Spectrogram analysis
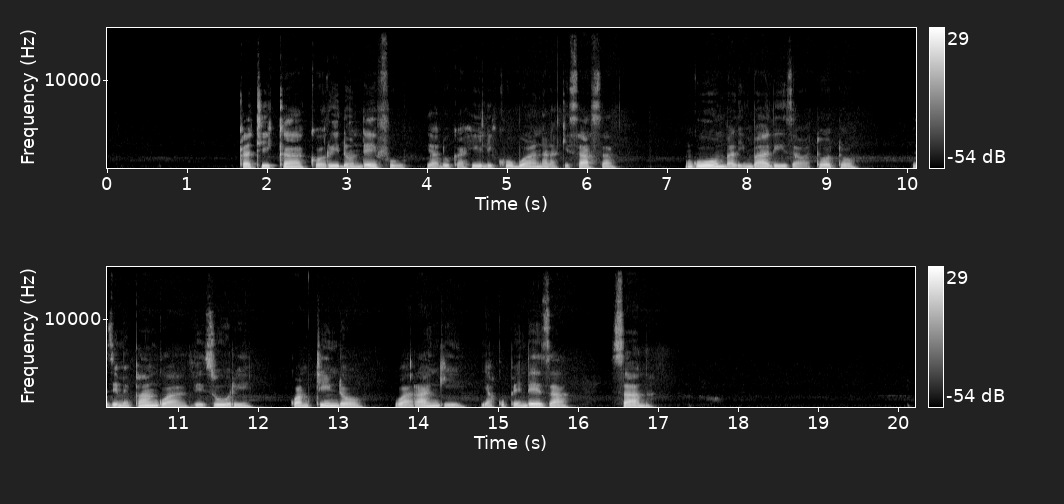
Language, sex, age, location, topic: Swahili, male, 25-35, Dar es Salaam, finance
